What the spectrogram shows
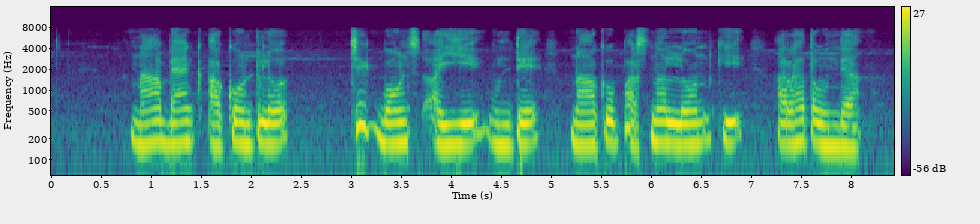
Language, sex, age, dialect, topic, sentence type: Telugu, male, 18-24, Utterandhra, banking, question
